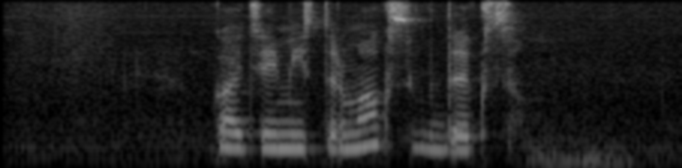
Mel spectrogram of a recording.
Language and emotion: Russian, neutral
